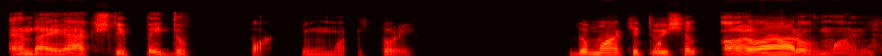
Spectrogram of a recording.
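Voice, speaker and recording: A man from Romania, chatting casually as a trader, halting and repeating phrases for emphasis. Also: lowish voice, no room sound. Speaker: trader taking part in a group voice chat. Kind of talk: casual chat, personal anecdote. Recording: dull, lo-fi voice chat audio.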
